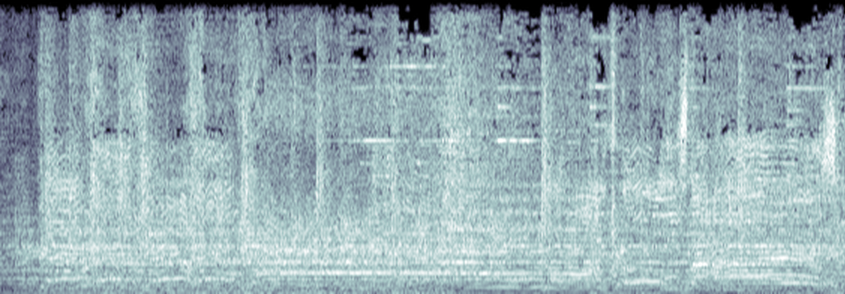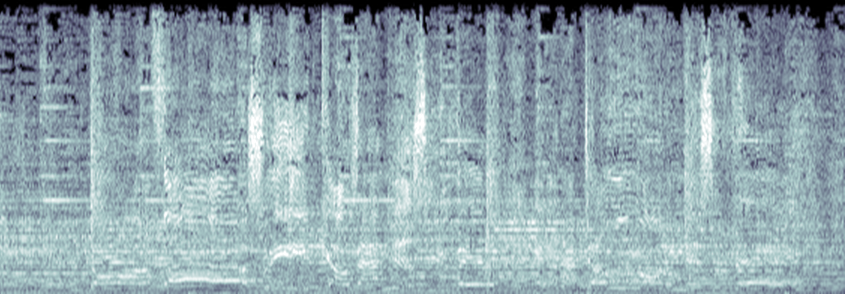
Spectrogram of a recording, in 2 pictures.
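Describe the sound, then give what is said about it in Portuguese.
A loud, full-band rock ballad plays throughout, with a male voice belting sustained, soaring notes, singing "don't wanna close my eyes", over thick guitars, drums and steady bass. “gritando nos nossos ouvidos lá ah, don't wanna close my eyes”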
